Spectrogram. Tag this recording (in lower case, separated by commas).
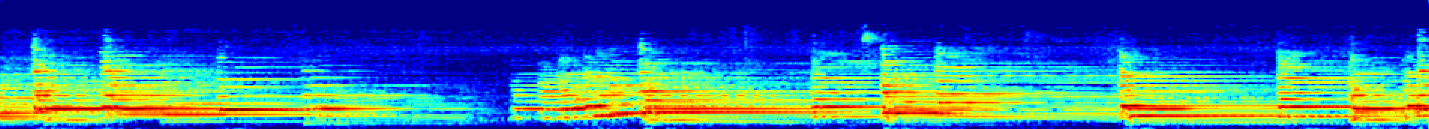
new-age music, music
